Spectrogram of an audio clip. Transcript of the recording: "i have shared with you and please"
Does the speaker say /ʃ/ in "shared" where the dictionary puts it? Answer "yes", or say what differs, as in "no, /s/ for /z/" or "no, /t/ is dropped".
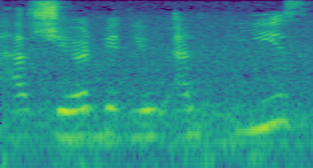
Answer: yes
